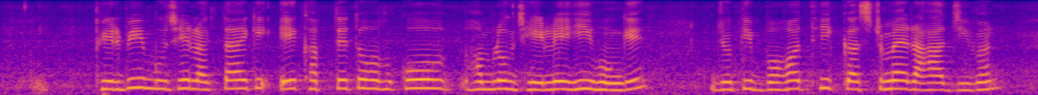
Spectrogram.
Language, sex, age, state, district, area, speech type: Hindi, female, 30-45, Uttar Pradesh, Chandauli, rural, spontaneous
